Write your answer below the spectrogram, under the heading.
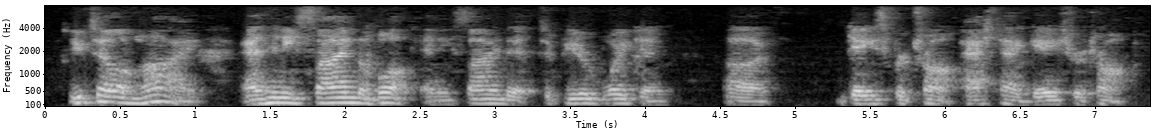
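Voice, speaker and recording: A man with an American accent, a fairly high pitch and a somewhat breathy voice. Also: lively intonation, moderate pace. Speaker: political radio host and activist. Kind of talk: casual interview chat. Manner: animated.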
